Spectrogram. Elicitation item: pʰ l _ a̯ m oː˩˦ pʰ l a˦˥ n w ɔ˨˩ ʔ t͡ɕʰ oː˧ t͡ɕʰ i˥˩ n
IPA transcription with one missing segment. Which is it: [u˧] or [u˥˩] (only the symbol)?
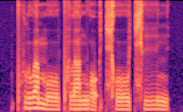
u˥˩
